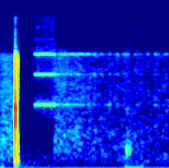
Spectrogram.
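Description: A single short electronic beep from a phone keypad as a caller presses star two to raise their hand in a phone meeting, sharp and clear, followed by a faint lingering tone and then near silence. No one speaks.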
